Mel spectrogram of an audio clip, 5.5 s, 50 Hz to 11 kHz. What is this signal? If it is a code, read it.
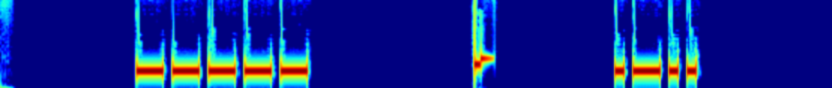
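Morse code, heard as a keyed tone, about 20 wpm, 700 Hz. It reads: 0 L
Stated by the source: Single letter and number Morse drill at 20 wpm, from N4LCD.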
